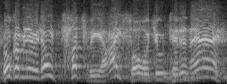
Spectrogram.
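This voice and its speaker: A man's voice: very high voice, very animated, quick pace, noisy background. An actor playing a frightened young scientist who narrates his story in a 1940s radio drama. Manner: tense, shaken storytelling. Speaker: narrator and character. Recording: dull old radio recording, with music.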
